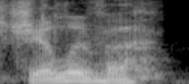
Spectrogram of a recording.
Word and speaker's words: Gilliver: Is it Gilliver or Gilliver? It's Gilliver. It is Gilliver.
